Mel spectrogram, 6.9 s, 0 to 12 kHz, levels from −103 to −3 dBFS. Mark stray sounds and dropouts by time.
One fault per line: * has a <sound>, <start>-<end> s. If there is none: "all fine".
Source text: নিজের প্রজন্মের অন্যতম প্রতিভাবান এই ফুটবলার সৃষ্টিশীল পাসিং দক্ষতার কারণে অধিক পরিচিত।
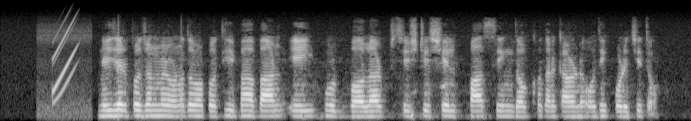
* has a chirp, 0.5-0.8 s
